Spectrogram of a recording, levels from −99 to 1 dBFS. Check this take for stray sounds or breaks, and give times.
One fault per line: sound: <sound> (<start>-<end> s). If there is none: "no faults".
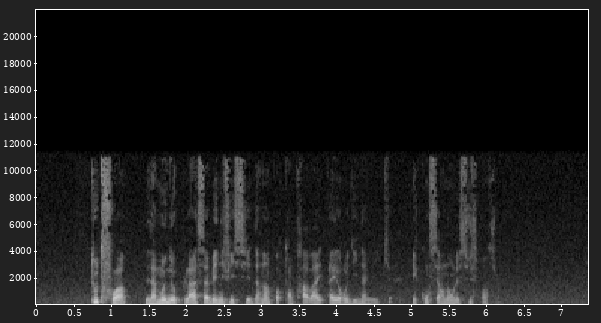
no faults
